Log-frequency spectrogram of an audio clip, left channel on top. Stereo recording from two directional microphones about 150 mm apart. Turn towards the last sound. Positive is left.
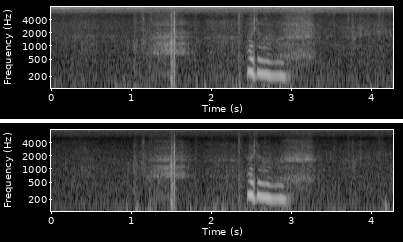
turn(degrees=-30)  # may be behind; listen again after turning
